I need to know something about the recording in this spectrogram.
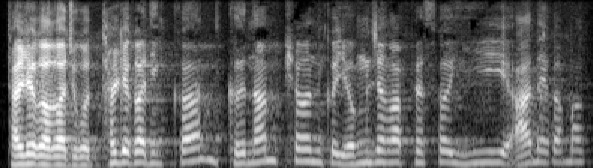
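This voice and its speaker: A man preaching a sermon as pastor, telling a story with lively, acted-out quotes and rhetorical questions to the congregation. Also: sits high, fairly quick, in a large hall. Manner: animated storytelling, acting out quoted voices. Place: church.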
